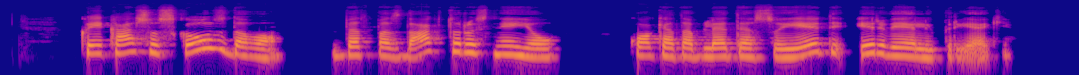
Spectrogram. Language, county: Lithuanian, Marijampolė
